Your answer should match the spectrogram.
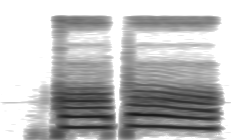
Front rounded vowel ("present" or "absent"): absent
